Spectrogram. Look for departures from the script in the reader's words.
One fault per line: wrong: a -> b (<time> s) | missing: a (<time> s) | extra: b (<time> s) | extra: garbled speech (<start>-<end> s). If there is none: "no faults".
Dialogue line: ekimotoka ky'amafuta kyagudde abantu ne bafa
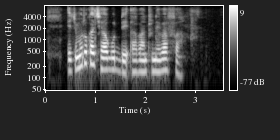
missing: ky'amafuta (0.9 s)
